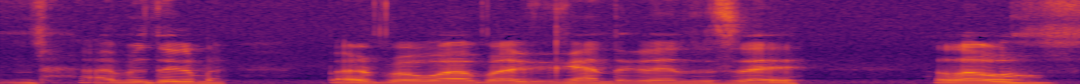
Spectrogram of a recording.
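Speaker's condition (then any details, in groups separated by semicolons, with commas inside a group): Multiple sclerosis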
